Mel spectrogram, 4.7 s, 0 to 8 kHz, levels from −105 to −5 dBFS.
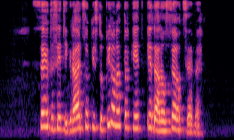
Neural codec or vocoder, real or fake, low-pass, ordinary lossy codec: codec, 16 kHz, 8 kbps, FreqCodec, larger model; fake; none; none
